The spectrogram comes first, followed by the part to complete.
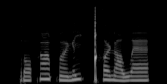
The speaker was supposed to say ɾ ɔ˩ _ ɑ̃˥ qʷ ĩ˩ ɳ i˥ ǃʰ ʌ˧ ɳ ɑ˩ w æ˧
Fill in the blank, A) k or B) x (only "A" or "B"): A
